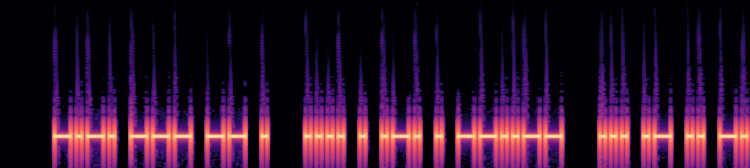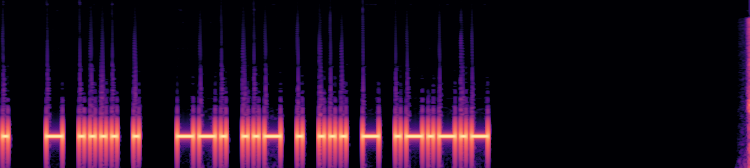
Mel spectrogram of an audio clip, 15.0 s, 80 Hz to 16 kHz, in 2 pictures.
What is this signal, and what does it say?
Morse code, heard as a keyed tone, about 22 wpm, 700 Hz. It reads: COME HERE, SAID THE GUEST.
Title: Sentences from Top 1600 Words 22wpm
